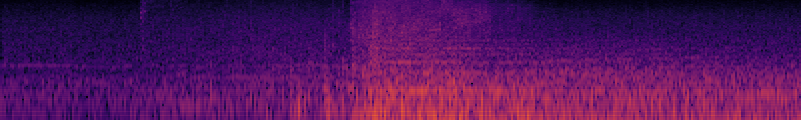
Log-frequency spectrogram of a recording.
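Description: Footsteps land and clank on a metal floor.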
